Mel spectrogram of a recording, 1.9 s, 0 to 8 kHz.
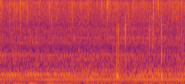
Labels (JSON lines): {"label": "anthrophony, boat engine", "recorder": "SoundTrap 300"}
